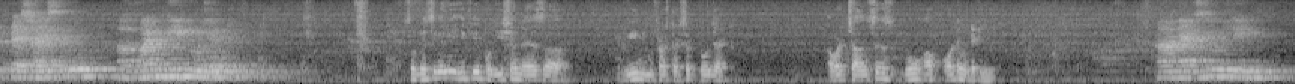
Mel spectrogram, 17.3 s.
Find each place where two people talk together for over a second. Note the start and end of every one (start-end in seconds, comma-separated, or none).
none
